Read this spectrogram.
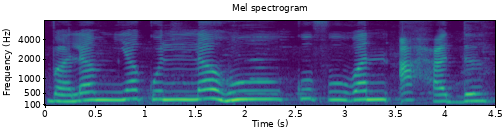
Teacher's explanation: لہو ہا کے اوپر کھڑا زبر ہے، یعنی ہا کو ایک الف کے برابر کھینچیں گے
